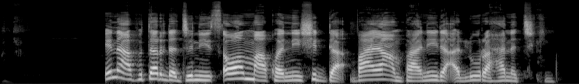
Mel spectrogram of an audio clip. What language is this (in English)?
Hausa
